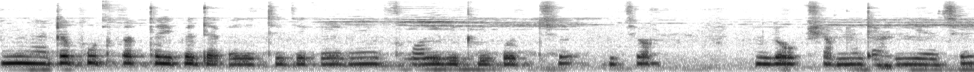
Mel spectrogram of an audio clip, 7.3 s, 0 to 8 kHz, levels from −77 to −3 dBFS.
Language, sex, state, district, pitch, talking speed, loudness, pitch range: Bengali, female, West Bengal, Malda, 225 Hz, 130 wpm, -18 LUFS, 215-245 Hz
